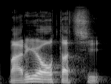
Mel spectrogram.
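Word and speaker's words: マリオたち: add that is that the accent is on the syllable before tachi itself. So yeah, in our case on the O, Mario tachi. Low, high, high, and then low for the tachi itself.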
